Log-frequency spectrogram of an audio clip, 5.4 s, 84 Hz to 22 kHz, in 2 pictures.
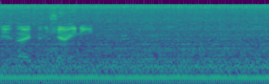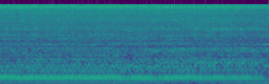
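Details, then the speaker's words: Yamaha F250 outboard on a Grady White 216 during annual service, idling on a flush hose with water temperature not yet up and not revved. Steady, even low drone with no knocks or misses. Normal idle. "when you run on the hose you get enough water pressure to run it but you don't want to rev it up or anything or you could starve the water pump and hurt it potentially so letting it idle is okay but i wouldn't rev it up at all"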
